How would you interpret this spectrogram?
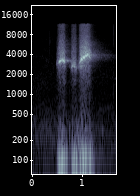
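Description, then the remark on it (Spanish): A short, clear whistled signal of three quick notes, the last one gliding upward and trailing off, as a person arriving home whistles so the family opens the door, with no one talking. “Usted llega a su casa, llega con las cosas, y usted silba y le abren la puerta.”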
